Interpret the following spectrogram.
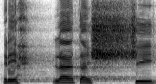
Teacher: maka huruf ta langsung dimasukkan, disambung ke huruf sya ya, masuk ke sini, ditahan dan ditekan ya, disambung ke sini huruf sya, ditahan dan ditekan.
